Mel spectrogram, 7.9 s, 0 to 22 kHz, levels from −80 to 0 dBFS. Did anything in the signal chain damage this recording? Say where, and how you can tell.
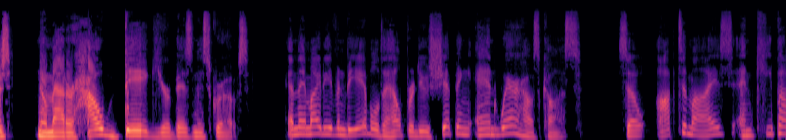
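Yes. Microphone overload shows at the converter stage, from 0.39 to 0.96 s and from 1.26 to 1.4 s. Peaks run about 9 dB and 8 dB past full scale. Their tops are flattened, so loud syllables crackle. Input gain was likely set too high.

Microphone volume stepped down at the call-processing stage. Level drops abruptly at 0.41 s by about 3 dB, at 1.41 s by about 7 dB, and at 2.43 s by about 3 dB. Voice and background fall together. The software likely reacted to the clipping.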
